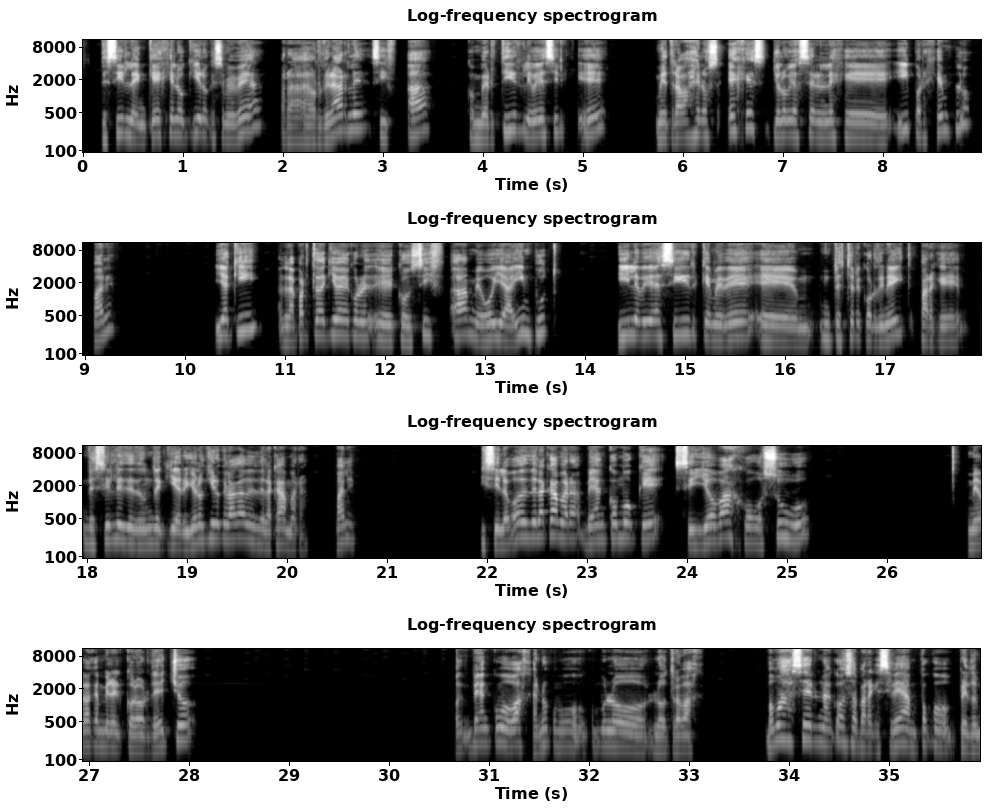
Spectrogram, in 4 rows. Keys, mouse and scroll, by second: 0.0 click, 0.7 scroll down 3, 0.9 middle click, 2.6 shift+a, 6.2-6.8 scroll up 5, 7.4 click, 8.7 middle click, 9.9 click, 12.6 shift+a, 18.4 middle click, 19.7 click, 22.6 middle click, 26.6 middle click, 28.4 click, 33.6-34.1 scroll up 3, 34.1 middle click, 34.8-35.5 scroll up 3.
